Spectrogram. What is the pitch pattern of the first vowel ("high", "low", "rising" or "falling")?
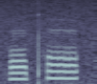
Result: low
